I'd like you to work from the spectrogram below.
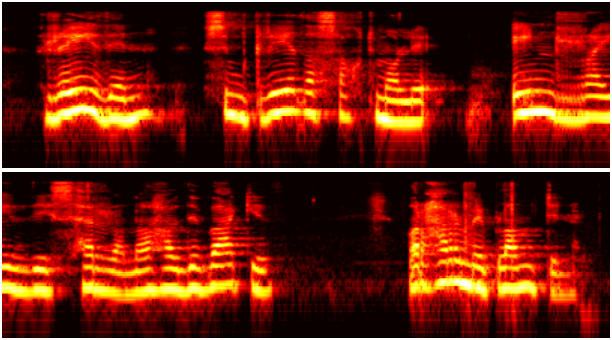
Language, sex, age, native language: Icelandic, male, 11, Icelandic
